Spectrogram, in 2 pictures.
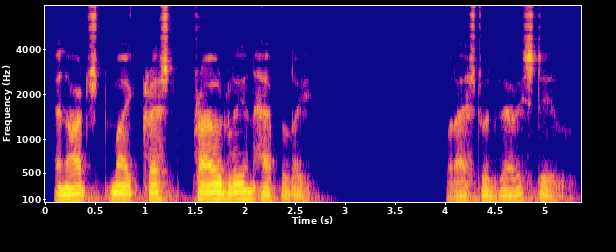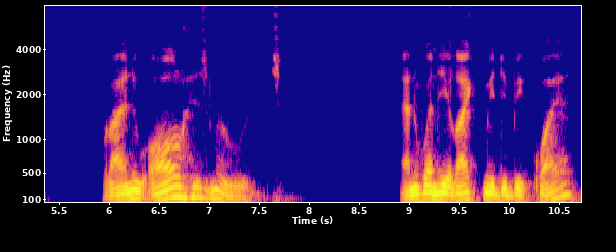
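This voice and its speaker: A man voicing an old war horse in a storybook, mournful and proud, with solemn, measured, emotive delivery. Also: medium pitch, darkish tone, husky, heavily acted. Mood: tender, subdued. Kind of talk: dramatic audiobook reading.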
